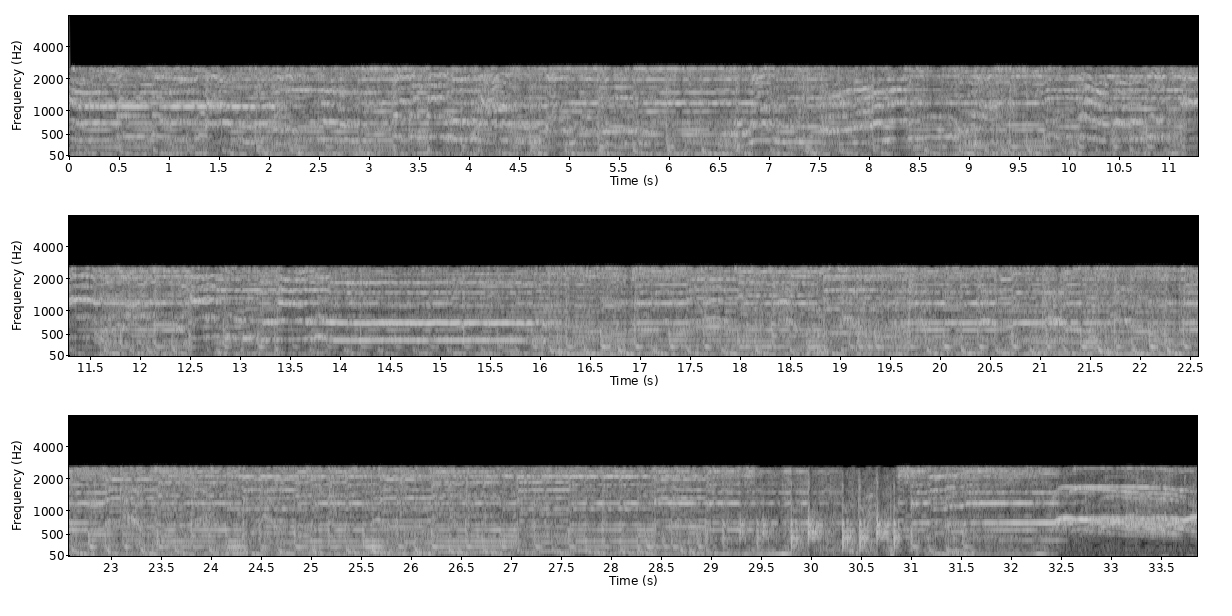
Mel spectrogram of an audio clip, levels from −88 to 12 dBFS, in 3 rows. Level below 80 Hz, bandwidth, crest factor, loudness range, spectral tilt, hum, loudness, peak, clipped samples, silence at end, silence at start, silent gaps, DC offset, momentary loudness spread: -34 dBFS; 2.7 kHz; 14 dB; 1 LU; -14.5 dB/octave; none; -17 LUFS; -4 dBFS; under 0.1%; 0 s; 0 s; none; under 0.1%; 2 LU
